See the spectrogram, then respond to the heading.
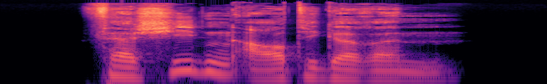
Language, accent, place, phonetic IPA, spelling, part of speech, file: German, Germany, Berlin, [fɛɐ̯ˈʃiːdn̩ˌʔaːɐ̯tɪɡəʁəm], verschiedenartigerem, adjective, De-verschiedenartigerem.ogg
- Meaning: strong dative masculine/neuter singular comparative degree of verschiedenartig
